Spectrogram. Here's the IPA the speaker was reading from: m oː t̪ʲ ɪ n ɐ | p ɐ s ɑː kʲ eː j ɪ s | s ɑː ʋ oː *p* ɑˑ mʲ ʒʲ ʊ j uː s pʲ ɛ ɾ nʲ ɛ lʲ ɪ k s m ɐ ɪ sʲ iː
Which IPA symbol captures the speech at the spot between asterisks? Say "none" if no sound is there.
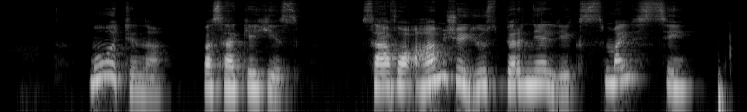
ʔ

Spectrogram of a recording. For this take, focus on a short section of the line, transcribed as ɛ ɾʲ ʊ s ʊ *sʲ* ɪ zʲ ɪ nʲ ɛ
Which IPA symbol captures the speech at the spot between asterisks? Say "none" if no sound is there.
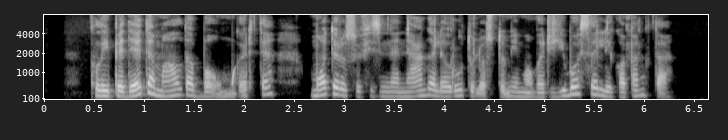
fʲ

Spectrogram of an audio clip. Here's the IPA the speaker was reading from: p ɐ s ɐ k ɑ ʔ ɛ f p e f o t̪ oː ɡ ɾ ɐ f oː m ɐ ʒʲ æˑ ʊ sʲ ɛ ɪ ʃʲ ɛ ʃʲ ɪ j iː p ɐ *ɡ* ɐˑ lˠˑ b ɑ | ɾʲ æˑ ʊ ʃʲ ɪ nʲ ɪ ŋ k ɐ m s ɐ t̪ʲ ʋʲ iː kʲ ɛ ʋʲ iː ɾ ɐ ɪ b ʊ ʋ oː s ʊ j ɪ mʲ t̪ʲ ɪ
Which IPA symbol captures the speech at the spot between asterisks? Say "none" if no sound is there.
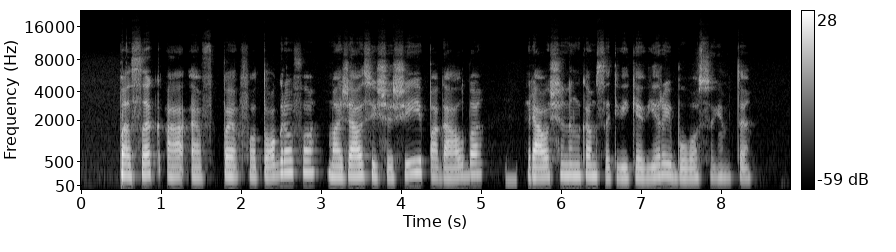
ɡ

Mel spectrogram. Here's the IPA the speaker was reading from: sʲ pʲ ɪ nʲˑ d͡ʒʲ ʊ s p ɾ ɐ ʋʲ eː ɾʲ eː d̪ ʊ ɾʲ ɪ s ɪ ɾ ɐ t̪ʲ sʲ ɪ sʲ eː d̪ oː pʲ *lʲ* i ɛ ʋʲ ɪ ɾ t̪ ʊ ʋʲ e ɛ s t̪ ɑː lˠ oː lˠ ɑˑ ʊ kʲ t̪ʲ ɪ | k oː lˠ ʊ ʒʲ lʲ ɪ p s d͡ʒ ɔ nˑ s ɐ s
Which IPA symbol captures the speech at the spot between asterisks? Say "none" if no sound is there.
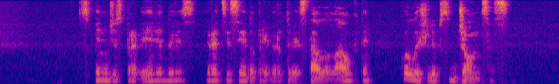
ɾʲ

